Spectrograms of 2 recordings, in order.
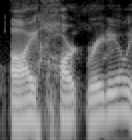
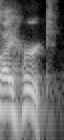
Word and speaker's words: iHeartRadio: there was a How do little you more pronounce that? iHeart? iHeartRadio. Yeah, Oh, I thought it was I hurt.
